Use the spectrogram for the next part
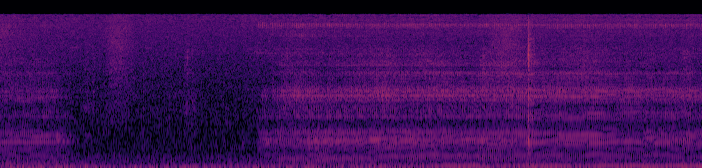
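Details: Adult snoring during sleep: low, rough rumbling sounds throughout over steady room noise.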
